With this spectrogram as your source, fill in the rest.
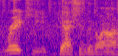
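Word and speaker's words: reiki: like her spirituality rii or what however you pronounce re if I remember correctly it it's raiki yeah she's been going on and on about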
